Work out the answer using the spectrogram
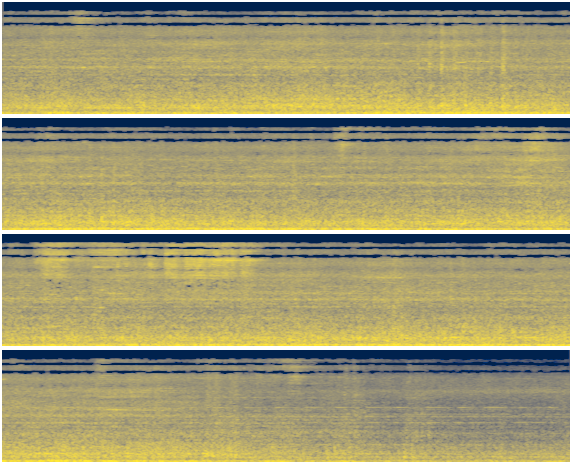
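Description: Double-stack container freight train rolling past, its steel wheels rumbling and clacking over the rails, with a brief high squeal about halfway through. The noise fades over the last few seconds as the tail end of the train goes by.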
